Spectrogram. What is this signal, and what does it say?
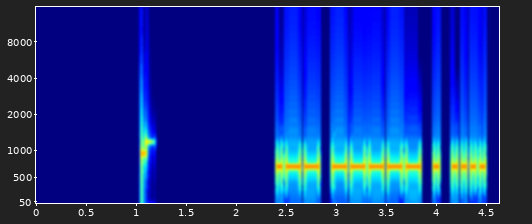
Morse code, heard as a keyed tone, about 25 wpm, 700 Hz. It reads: W0EH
